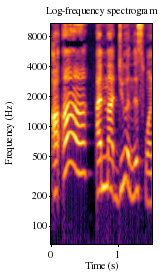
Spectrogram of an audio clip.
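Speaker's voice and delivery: usual speaking voice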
